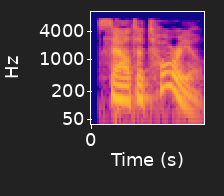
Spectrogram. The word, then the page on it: saltatorial: British English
